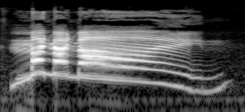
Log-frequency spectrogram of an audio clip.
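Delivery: loud monster roar; roaring Minosaur. Acted. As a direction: bellow the final mine. Closing roar.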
